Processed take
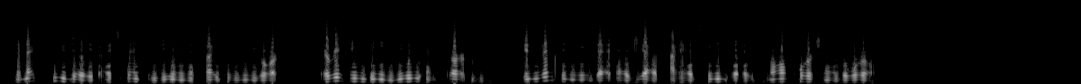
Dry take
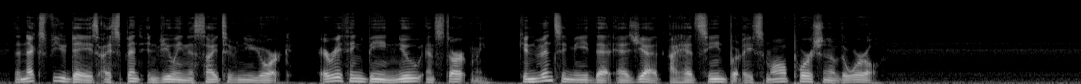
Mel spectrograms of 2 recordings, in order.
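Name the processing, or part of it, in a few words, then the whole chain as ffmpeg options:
helicopter radio: -filter_complex "[0:a]afwtdn=0.0251,highpass=340,lowpass=2700,aeval=exprs='val(0)*pow(10,-26*(0.5-0.5*cos(2*PI*11*n/s))/20)':c=same,asoftclip=type=hard:threshold=0.0891,asettb=1/sr,asplit=3[s0][s1][s2];[s0]atrim=end=5.294[s3];[s1]atrim=start=5.29:end=6.21,asetpts=PTS-STARTPTS,afade=t=in:d=0.004:c=qsin,afade=t=out:st=0.916:d=0.004:c=qsin,highpass=f=290:p=1[s4];[s2]atrim=start=6.206[s5];[s3][s4]acrossfade=d=0.004:c1=hsin:c2=qsin[s6];[s6][s5]acrossfade=d=0.004:c1=qsin:c2=hsin,equalizer=f=1600:w=6.6:g=-11.5"

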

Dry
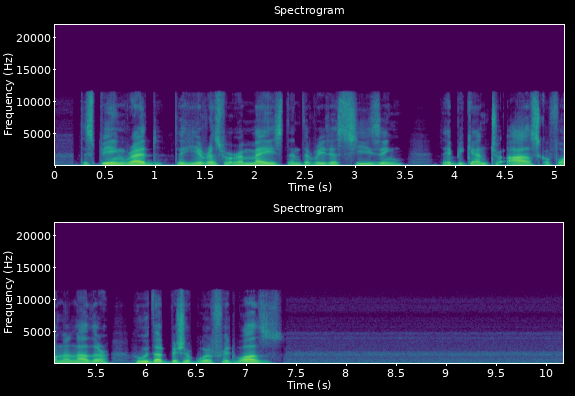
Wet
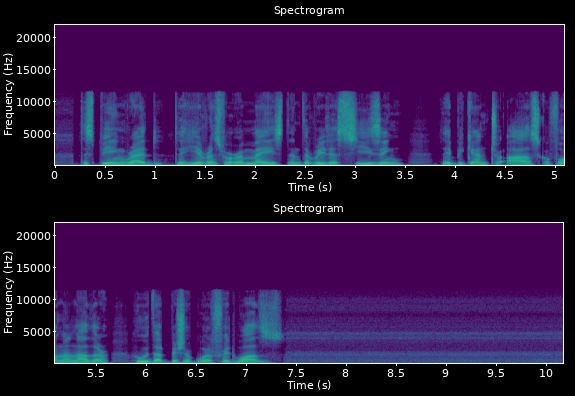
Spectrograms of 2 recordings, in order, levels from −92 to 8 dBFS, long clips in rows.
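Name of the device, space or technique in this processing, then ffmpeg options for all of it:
over-bright horn tweeter: -af "highshelf=f=3600:t=q:w=1.5:g=7.5,alimiter=limit=0.2:level=0:latency=1:release=280,volume=0.501"

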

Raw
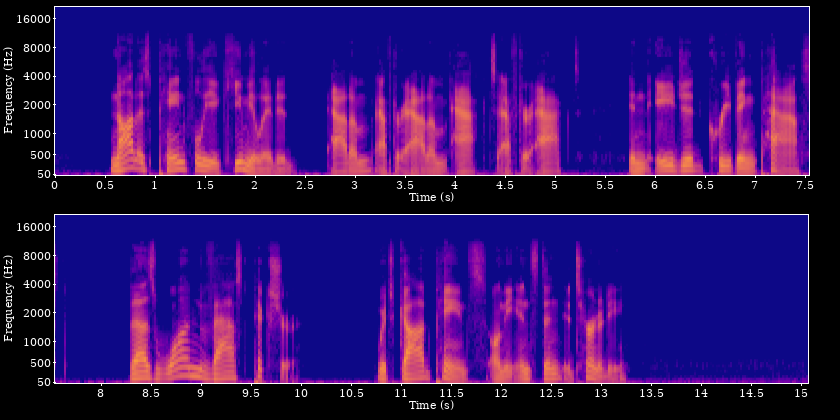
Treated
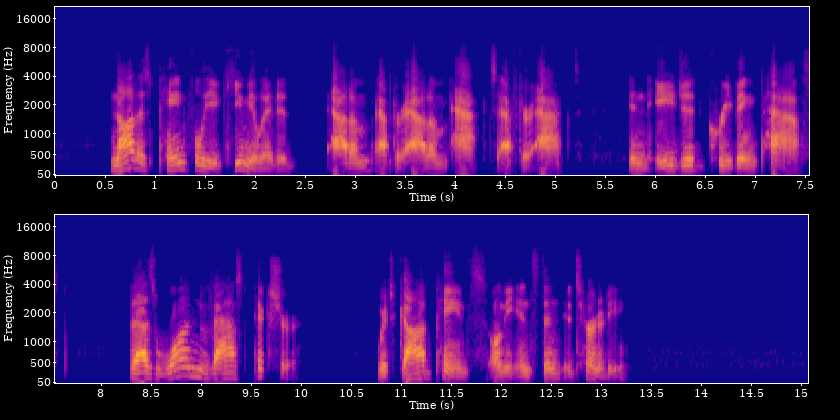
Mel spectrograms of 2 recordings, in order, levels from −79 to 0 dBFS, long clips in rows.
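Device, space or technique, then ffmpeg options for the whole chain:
intercom: -filter_complex "[0:a]highpass=340,lowpass=3700,equalizer=f=720:t=o:w=0.39:g=11.5,asoftclip=type=tanh:threshold=0.316,asplit=2[s0][s1];[s1]adelay=22,volume=0.316[s2];[s0][s2]amix=inputs=2:normalize=0"

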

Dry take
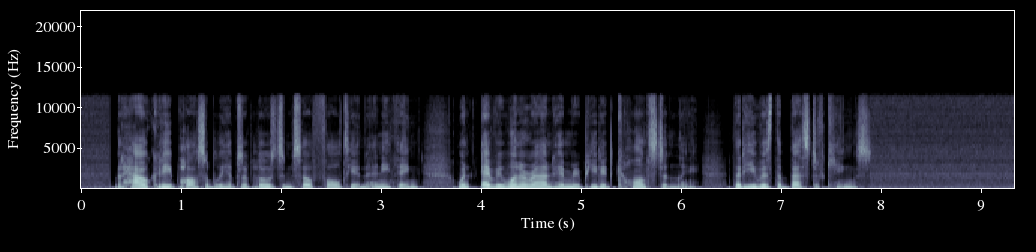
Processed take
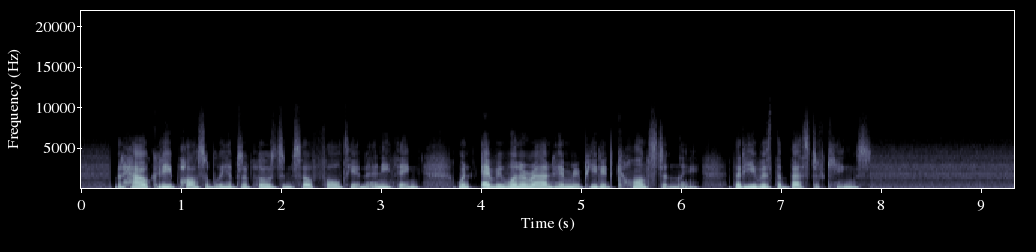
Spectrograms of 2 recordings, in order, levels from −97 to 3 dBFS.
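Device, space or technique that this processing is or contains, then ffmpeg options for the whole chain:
guitar cabinet: -filter_complex "[0:a]highpass=93,equalizer=f=150:t=q:w=4:g=6,equalizer=f=390:t=q:w=4:g=-4,equalizer=f=570:t=q:w=4:g=4,equalizer=f=1000:t=q:w=4:g=-7,equalizer=f=2800:t=q:w=4:g=3,lowpass=f=3600:w=0.5412,lowpass=f=3600:w=1.3066,asettb=1/sr,asplit=3[s0][s1][s2];[s0]atrim=end=4.344[s3];[s1]atrim=start=4.34:end=6.01,asetpts=PTS-STARTPTS,afade=t=in:d=0.004:c=qsin,afade=t=out:st=1.666:d=0.004:c=qsin,equalizer=f=990:w=2.7:g=5.5[s4];[s2]atrim=start=6.006[s5];[s3][s4]acrossfade=d=0.004:c1=hsin:c2=qsin[s6];[s6][s5]acrossfade=d=0.004:c1=qsin:c2=hsin,volume=0.708"

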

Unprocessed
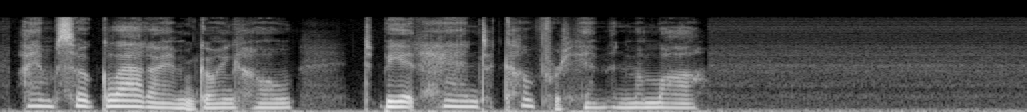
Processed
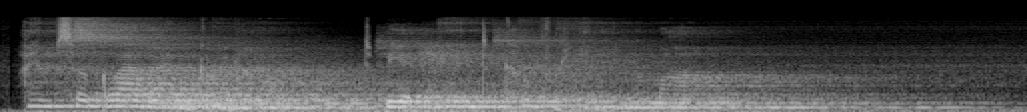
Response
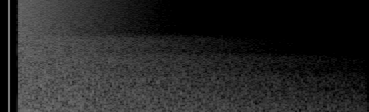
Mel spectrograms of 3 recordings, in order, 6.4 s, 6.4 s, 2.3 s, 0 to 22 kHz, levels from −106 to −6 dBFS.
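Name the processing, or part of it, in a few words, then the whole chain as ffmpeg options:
swimming-pool hall: -filter_complex "[1:a]atrim=start_sample=2205[s0];[0:a][s0]afir=irnorm=-1:irlink=0,highshelf=f=5500:g=-7.5,asettb=1/sr,asplit=3[s1][s2][s3];[s1]atrim=end=2.304[s4];[s2]atrim=start=2.3:end=2.73,asetpts=PTS-STARTPTS,afade=t=in:d=0.004:c=qsin,afade=t=out:st=0.426:d=0.004:c=qsin,lowpass=f=6800:w=0.5412,lowpass=f=6800:w=1.3066[s5];[s3]atrim=start=2.726[s6];[s4][s5]acrossfade=d=0.004:c1=hsin:c2=qsin[s7];[s7][s6]acrossfade=d=0.004:c1=qsin:c2=hsin,volume=0.447"

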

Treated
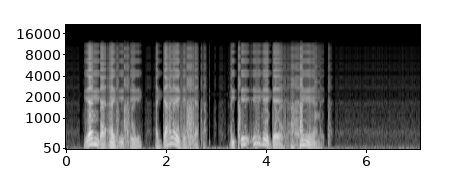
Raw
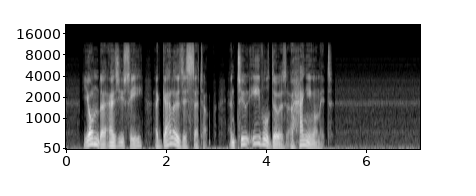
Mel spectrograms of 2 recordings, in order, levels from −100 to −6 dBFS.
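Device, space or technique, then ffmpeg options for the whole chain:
crushed at another speed: -af "asetrate=88200,aresample=44100,acrusher=samples=10:mix=1:aa=0.000001,asetrate=22050,aresample=44100,volume=0.891"

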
